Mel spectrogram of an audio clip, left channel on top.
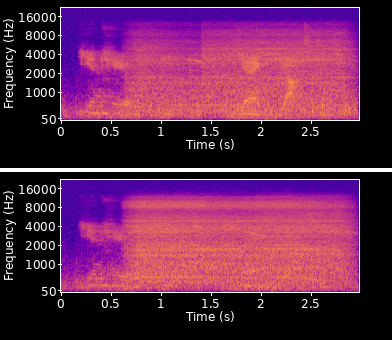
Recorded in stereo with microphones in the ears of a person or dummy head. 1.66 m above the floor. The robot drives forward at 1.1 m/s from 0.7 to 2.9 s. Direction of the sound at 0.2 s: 25° left (ahead or behind).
